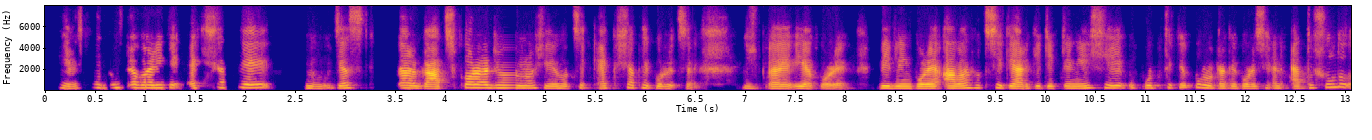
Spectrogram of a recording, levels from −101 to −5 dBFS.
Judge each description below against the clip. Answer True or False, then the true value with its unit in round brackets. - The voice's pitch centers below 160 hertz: False (220 Hz)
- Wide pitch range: False (4.5 semitones)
